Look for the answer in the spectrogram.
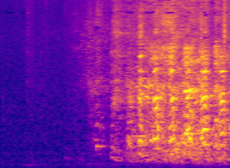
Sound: laughter

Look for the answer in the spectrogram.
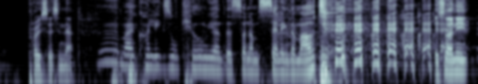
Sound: laughs

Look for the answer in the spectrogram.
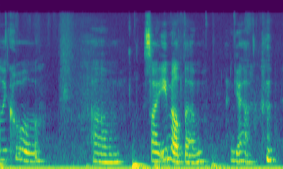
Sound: chuckles

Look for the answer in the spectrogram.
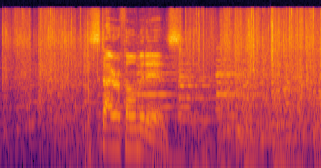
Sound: plastic rattling; jaunty music; plastic rattling

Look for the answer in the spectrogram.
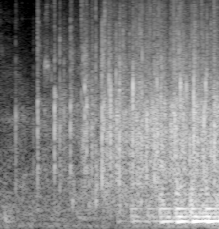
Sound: audience applauding; drum rolls

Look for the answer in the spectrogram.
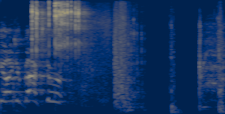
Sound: handcuffs locking; car doors close

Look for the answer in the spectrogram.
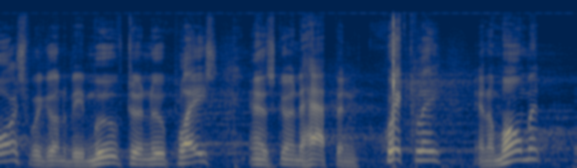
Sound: clap

